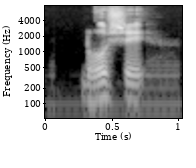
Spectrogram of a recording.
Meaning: plural of brochet
- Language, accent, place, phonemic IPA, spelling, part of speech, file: French, France, Lyon, /bʁɔ.ʃɛ/, brochets, noun, LL-Q150 (fra)-brochets.wav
